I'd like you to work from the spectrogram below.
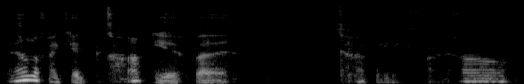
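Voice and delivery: under his breath while fiddling with a link; a private aside, barely voiced; whispered to himself. Real, not acted. Streamer muttering to himself while copying the video link, whispered.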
